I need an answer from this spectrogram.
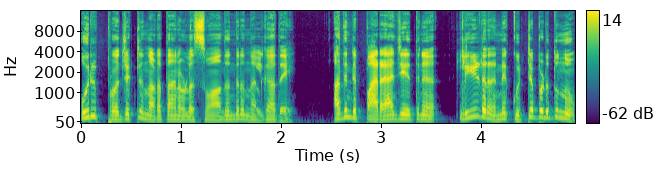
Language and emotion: Malayalam, angry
